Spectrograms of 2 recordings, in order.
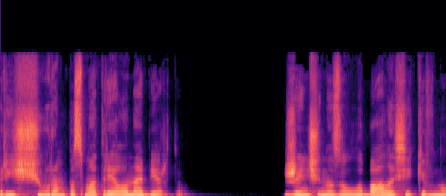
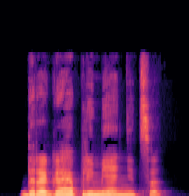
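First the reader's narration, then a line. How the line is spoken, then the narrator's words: Joyful singsong from behind. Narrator (Russian): Радостно пропели за спиной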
